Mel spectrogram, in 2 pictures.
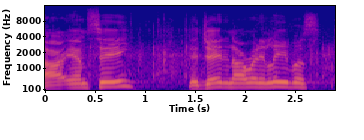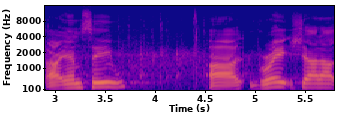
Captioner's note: applause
